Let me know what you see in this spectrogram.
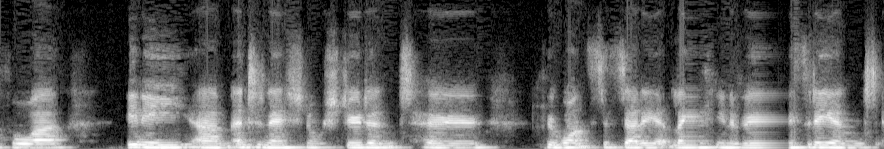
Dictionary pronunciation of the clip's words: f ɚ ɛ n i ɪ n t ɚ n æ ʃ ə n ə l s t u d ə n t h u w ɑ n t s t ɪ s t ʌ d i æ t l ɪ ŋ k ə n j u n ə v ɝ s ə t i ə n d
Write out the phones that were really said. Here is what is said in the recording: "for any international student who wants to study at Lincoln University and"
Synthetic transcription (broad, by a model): f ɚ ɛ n i ɪ n t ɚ n æ ʃ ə n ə l s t u d n t h u w ɑ n t s t ɪ s t ʌ d i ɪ t l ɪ ŋ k j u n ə v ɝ s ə t i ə n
